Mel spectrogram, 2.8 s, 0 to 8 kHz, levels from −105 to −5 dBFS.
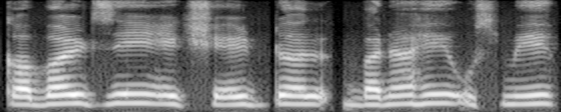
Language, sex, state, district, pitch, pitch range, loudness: Hindi, female, Madhya Pradesh, Bhopal, 225 Hz, 215-235 Hz, -16 LUFS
